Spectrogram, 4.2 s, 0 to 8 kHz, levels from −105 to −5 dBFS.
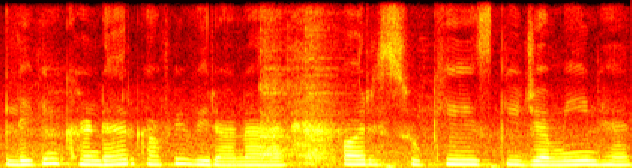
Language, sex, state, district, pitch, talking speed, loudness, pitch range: Hindi, female, Uttar Pradesh, Lalitpur, 200 Hz, 140 wpm, -13 LUFS, 185-210 Hz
